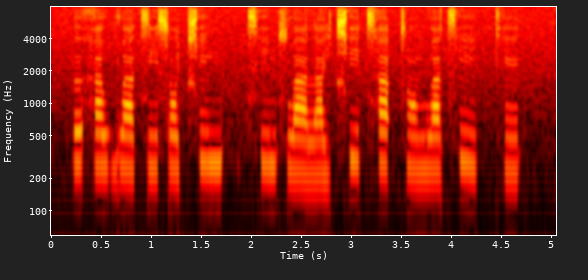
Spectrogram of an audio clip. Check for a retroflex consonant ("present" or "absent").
absent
